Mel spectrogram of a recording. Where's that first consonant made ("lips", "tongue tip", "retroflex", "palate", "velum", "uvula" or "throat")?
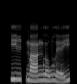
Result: palate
